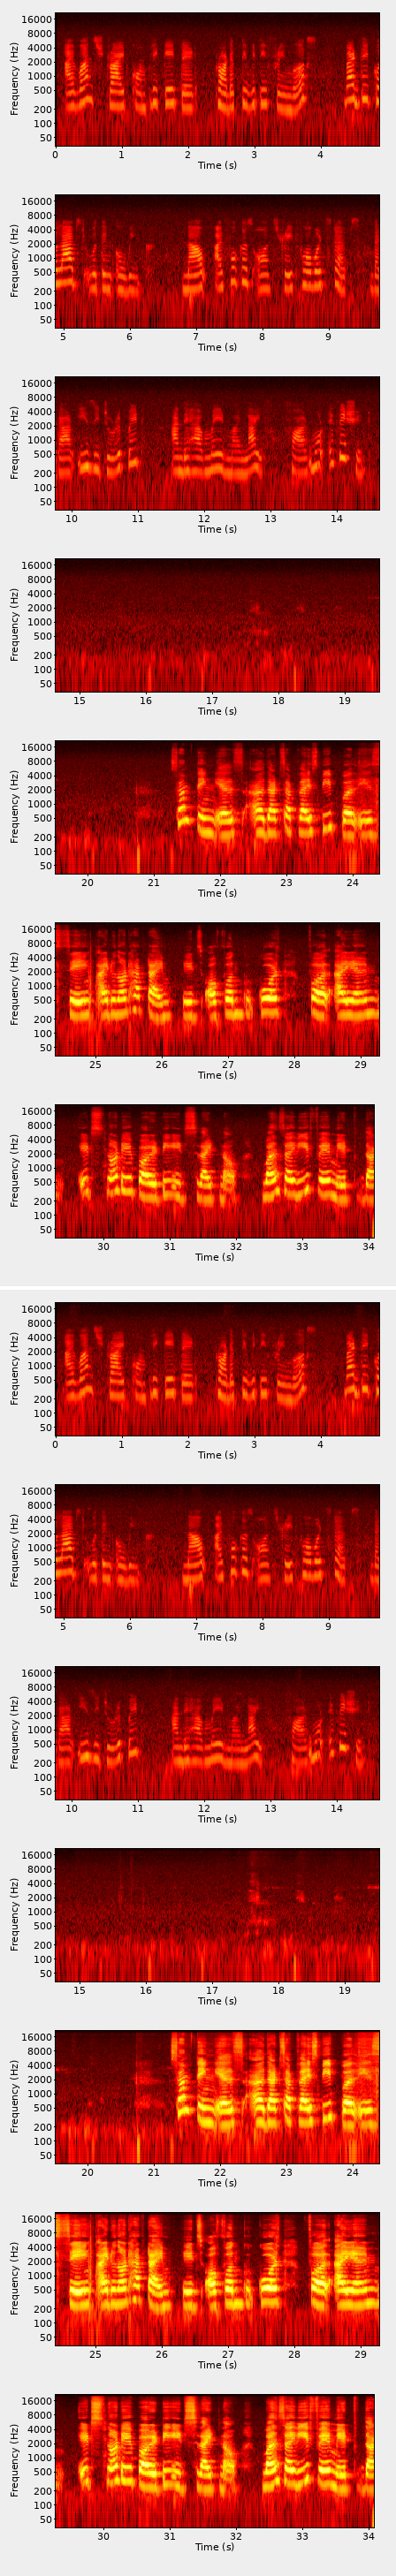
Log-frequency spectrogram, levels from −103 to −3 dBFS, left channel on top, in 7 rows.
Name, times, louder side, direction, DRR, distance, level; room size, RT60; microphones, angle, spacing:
voice 1, 0.1-2.1 2.4-3.9 4.3-6.4 6.8-11.1 11.5-14.4 16.9-17.0, left 2 dB, 15° left, 6.9 m, -50 dB
voice 2, 21.3-27.9 28.2-29.4 29.6-32.0 32.4-34.0, right 7 dB, 70° right, 0.3 m, -25 dB
head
